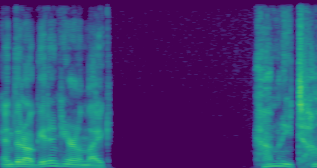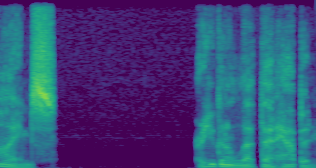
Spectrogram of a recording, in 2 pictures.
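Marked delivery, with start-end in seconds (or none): 2.5-6.3 concerned tone, shifted lower. Demonstrating a challenging question, shifting down to a concerned tone. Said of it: "I'm shifting down to that concern tone".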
